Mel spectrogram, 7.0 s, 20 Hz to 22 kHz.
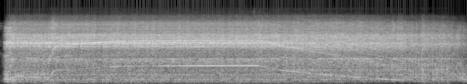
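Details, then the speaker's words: Home-made electric dirt bike, electric motor in a 6-speed gearbox with clutch: high steady whine holds, then slides down as it coasts, nowhere near full rpm, weak in reverse; owner suspects a half-charged battery. "Okay, so something is something is not allowing this thing to go that is that was nowhere near max full speed or full rpm."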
